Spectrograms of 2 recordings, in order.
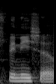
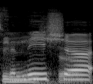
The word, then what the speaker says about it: Phoenicia: It's Phoenicia, like Phoenix. So it's Phoenicia.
